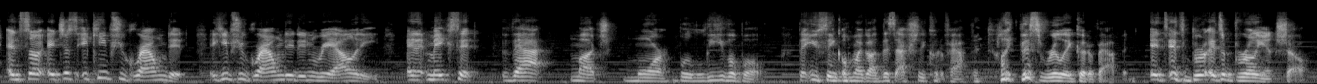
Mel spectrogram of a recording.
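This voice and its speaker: Bright-voiced, emphatic woman in fan discussion. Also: lowish voice, animated, moderate pace, hardly any pauses, faint music behind. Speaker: panelist in a radio roundtable. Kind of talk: casual, enthusiastic fan discussion.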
